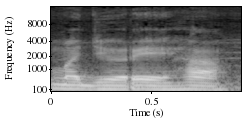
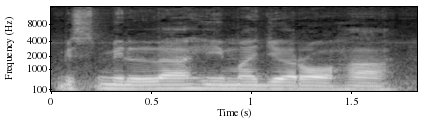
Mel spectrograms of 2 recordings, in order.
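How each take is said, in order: First: The vowel after r sounds like e. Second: The vowel after r is a plain a. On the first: This is how the word is actually recited. "tapi dibaca yaitu" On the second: This is how the word is spelled. "ditulis di Al-Quran ditulis"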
